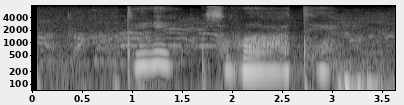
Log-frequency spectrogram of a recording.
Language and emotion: Russian, sad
